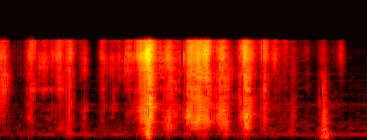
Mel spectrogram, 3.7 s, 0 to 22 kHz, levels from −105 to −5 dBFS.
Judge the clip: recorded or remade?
remade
